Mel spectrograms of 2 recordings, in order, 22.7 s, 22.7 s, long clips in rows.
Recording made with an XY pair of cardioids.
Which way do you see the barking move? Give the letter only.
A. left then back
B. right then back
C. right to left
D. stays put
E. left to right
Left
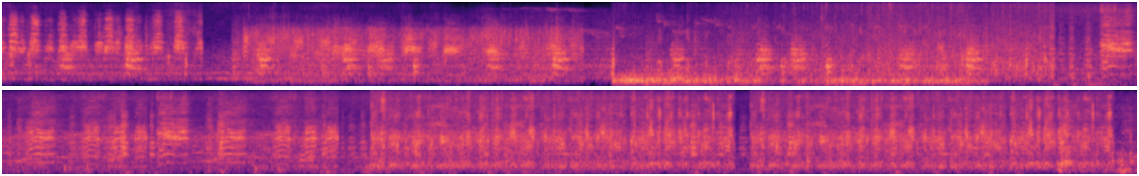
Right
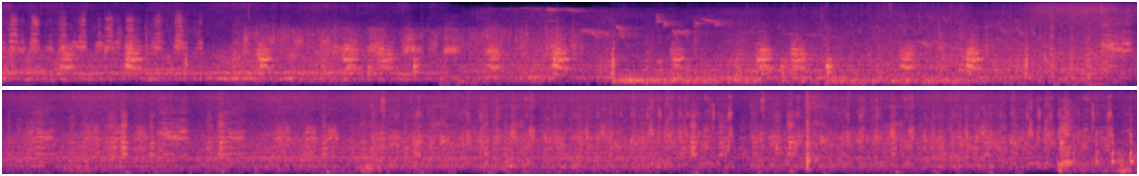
D.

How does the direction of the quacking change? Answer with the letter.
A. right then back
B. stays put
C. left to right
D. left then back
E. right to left
B.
